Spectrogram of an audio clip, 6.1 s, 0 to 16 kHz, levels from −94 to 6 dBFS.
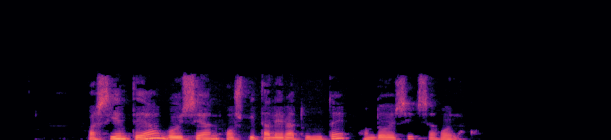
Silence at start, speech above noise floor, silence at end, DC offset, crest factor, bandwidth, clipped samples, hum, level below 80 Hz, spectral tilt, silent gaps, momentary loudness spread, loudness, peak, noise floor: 0.9 s; over 63 dB; 1.5 s; under 0.1%; 16 dB; 7.8 kHz; under 0.1%; none; -74 dBFS; -6.5 dB/octave; none; 9 LU; -27 LUFS; -12 dBFS; under -90 dBFS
